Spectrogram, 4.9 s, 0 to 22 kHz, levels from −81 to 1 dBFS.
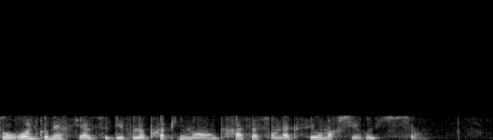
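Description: Speech heard throughout through a G.723.1 codec, and the damage is heavy: the sound is muffled and hoarse, with smeared consonants, because the coder's 30 ms frames and sluggish vocal model can't follow fast changes. The bandwidth fits a telephone line of 300 Hz to 3.7 kHz, and the quality points to a low rate of about 6 kbit/s. A spectrogram would show nothing above 3.7 kHz or below 300 Hz, with blocky, blurred harmonics.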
